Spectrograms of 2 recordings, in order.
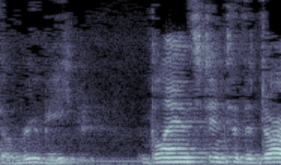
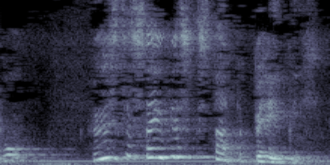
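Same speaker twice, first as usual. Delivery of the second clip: musing aloud in a higher pitch; wondering; 7 semitones higher than usual. A narrator's reading. Artaban looks at the baby, wondering. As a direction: lift the voice as if struck by a question. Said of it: "he wondered".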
